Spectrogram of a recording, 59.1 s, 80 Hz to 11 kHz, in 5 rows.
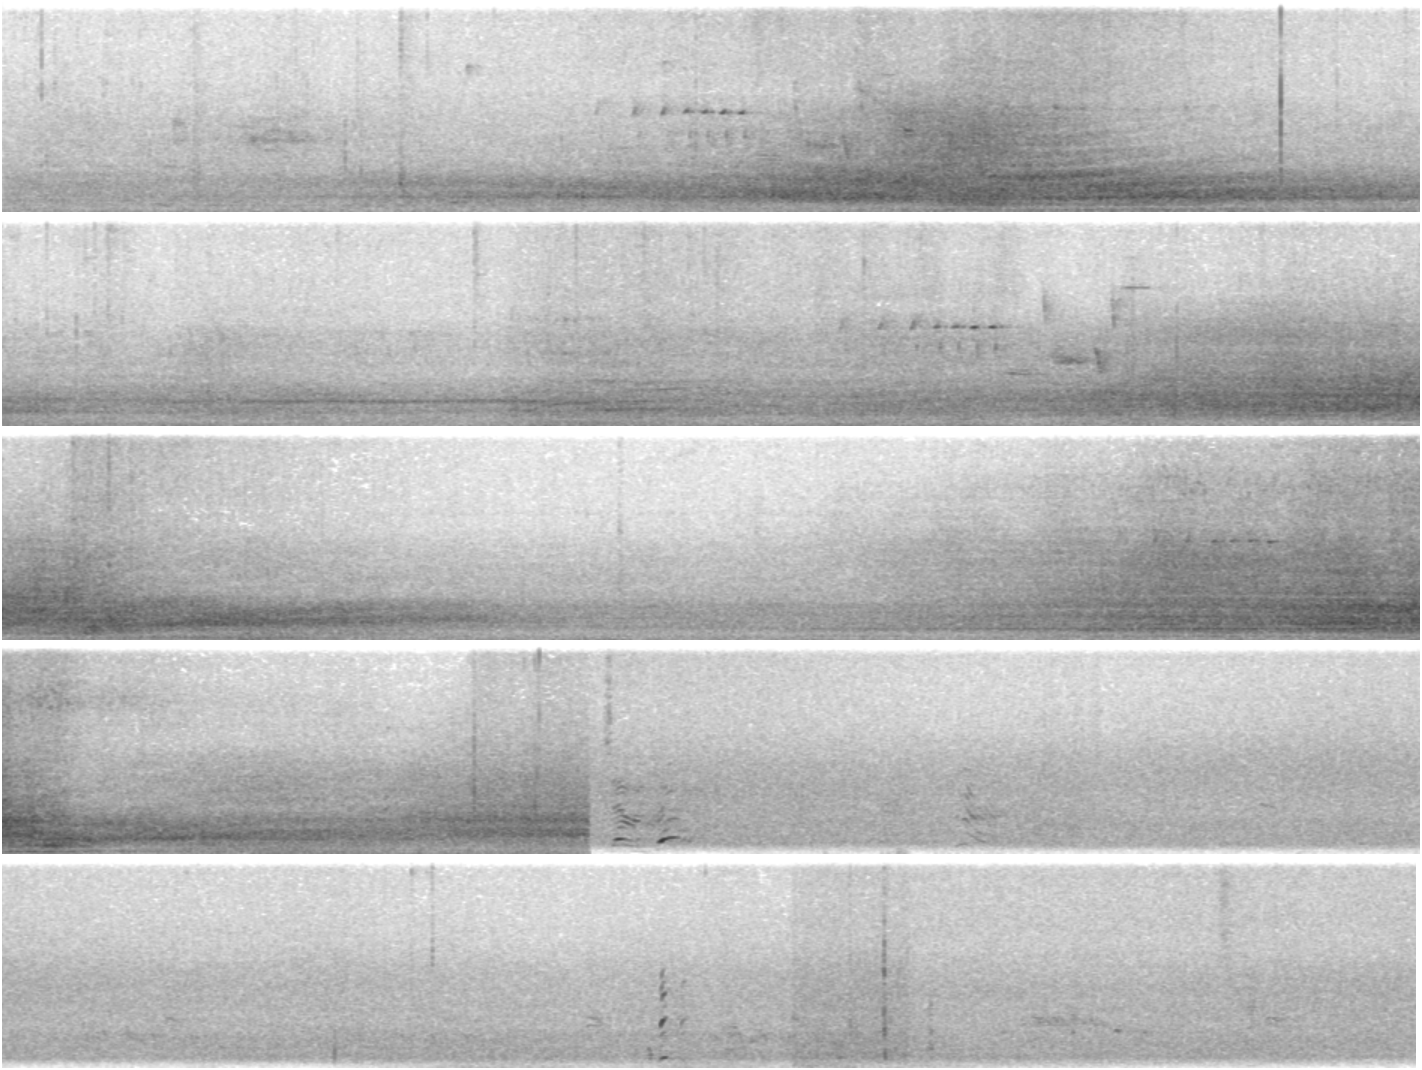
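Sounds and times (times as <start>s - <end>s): cars passing on road: 0.0s - 43.3s, 43.9s - 59.0s.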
